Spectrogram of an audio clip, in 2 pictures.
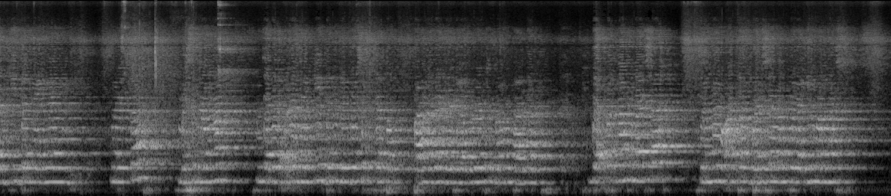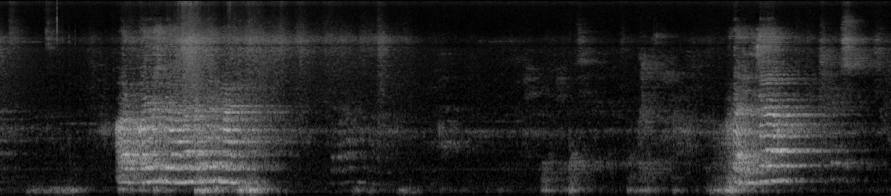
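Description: A boy chants in a long, steady voice in an echoing hall.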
